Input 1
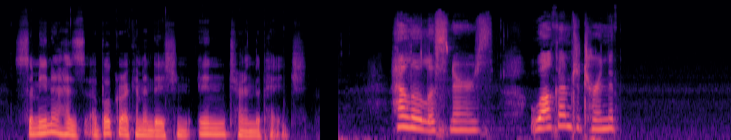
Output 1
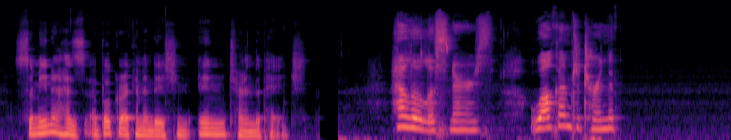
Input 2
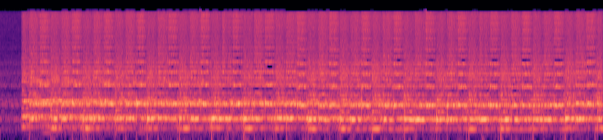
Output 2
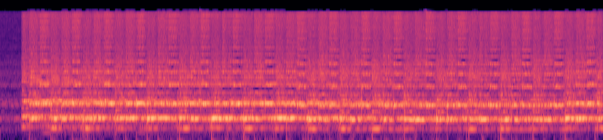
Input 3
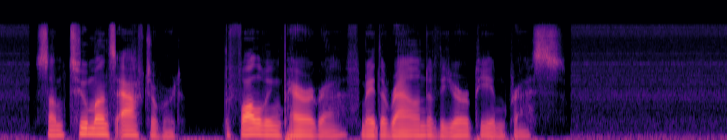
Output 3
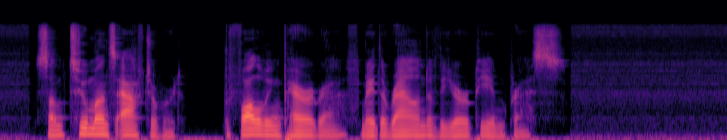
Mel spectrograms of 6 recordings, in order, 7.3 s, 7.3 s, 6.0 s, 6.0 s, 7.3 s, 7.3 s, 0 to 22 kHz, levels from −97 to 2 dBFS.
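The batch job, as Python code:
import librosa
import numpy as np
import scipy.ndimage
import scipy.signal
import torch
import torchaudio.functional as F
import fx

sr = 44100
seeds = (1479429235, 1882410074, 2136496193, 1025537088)

y = fx.comb_fb(x, sr, f0_hz=540.0, decay_s=0.22, harmonics='all', damping=0.0, mix_pct=70)
y = F.gain(torch.from_numpy(y), 8.5).numpy()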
